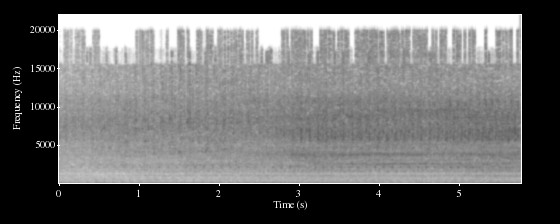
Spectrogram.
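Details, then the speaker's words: Used Chevy 350 V8 for a 1972 Chevy 4x4 truck, first run, valve covers off: loud, uneven V8 rumble with lumpy pulses, backfiring, slight rise near the end; not timed at all, poor carburetor, needs tuning and probably a proper fuel supply. "It's alive! It's alive! And it's backfiring. Yeah, it's not timed at all."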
